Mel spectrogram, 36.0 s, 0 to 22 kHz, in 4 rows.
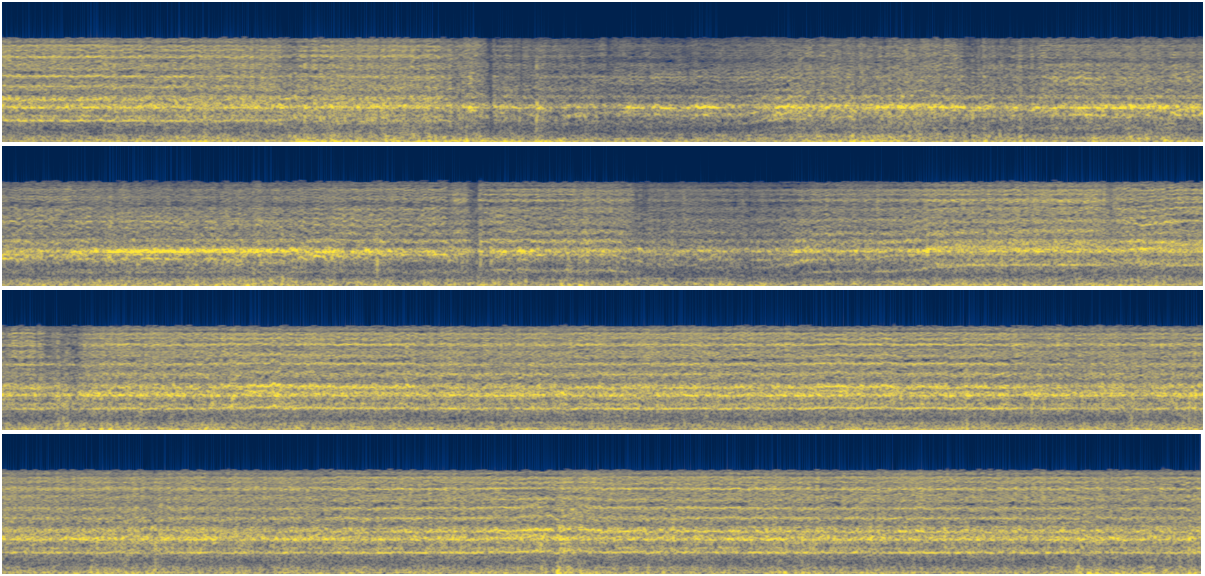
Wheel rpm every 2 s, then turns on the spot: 160, 130, 80, 110, 110, 110, 110, 100, 160, 160, 160, 160, 160, 160, 170, 160, 160, 160.
none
